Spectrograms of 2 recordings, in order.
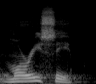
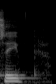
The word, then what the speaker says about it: Morsi: As Americans everywhere stopped to celebrate Thanksgiving Day, Egyptian President Morsi, I believe that's how it's pronounced, Morsi, appeared on Egyptian television and shocked the nation, issuing a presidential decree effectively banning all challenges to his decrees, laws, and decisions.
